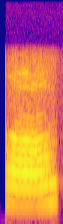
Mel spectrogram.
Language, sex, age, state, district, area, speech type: Assamese, female, 45-60, Assam, Morigaon, rural, conversation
